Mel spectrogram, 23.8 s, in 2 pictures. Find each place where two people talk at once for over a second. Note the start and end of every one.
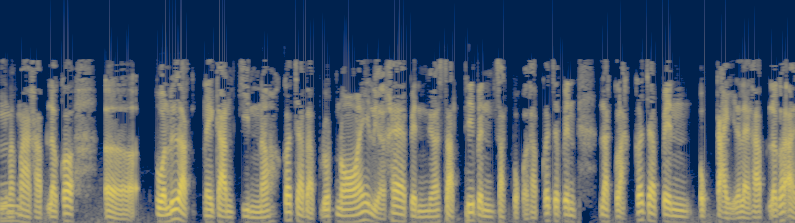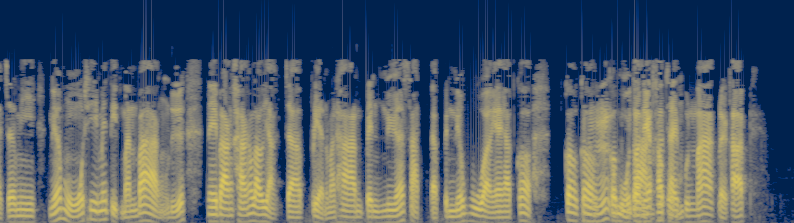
20.6-22.1

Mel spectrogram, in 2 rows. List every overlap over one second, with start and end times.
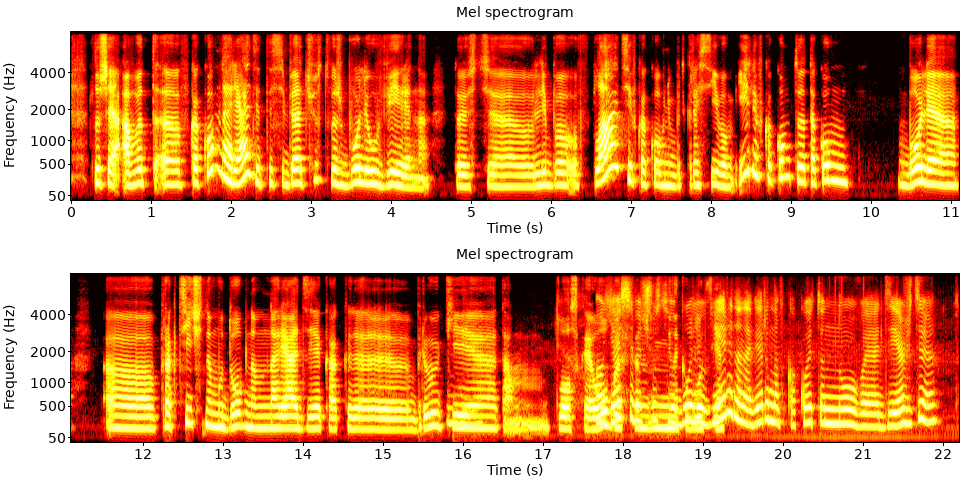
17.6-19.3

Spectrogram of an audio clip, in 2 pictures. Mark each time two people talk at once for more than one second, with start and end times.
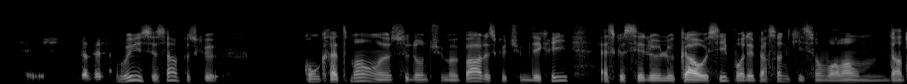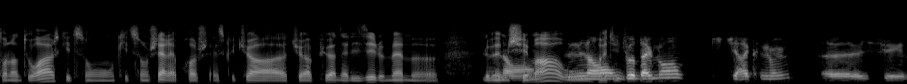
14.0-15.4

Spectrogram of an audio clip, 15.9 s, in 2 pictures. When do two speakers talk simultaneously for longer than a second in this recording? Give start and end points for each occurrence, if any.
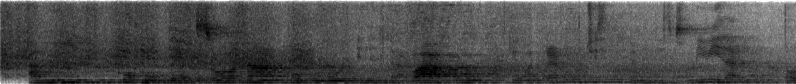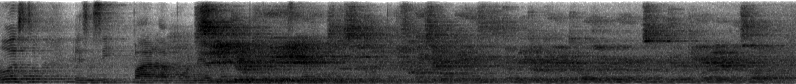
9.9-12.0

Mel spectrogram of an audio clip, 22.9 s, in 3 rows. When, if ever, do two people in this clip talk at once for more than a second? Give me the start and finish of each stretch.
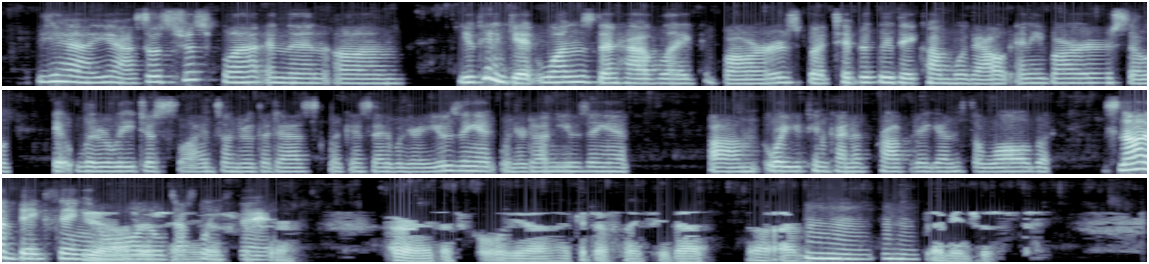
15.8-17.1

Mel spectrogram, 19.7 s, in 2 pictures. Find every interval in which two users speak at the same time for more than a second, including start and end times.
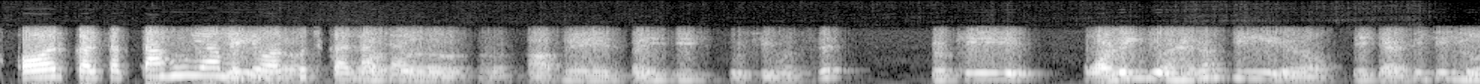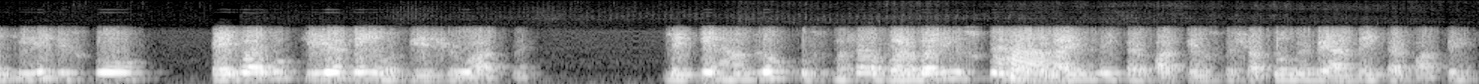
1.5-2.9

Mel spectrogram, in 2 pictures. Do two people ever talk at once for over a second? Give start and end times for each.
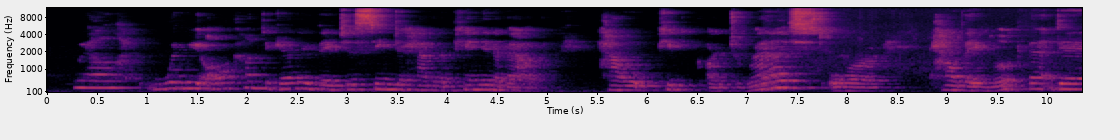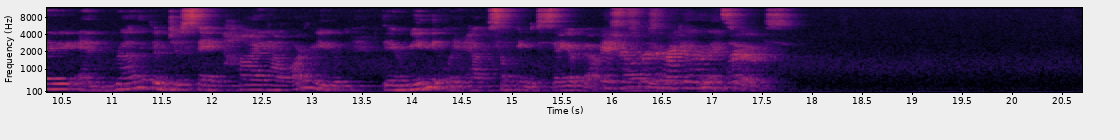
15.9-17.5

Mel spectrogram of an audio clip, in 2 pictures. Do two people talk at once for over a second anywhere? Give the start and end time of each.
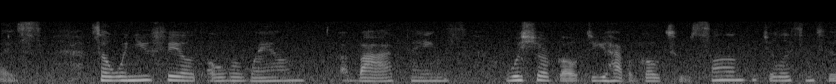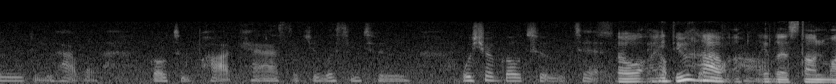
14.8-16.2

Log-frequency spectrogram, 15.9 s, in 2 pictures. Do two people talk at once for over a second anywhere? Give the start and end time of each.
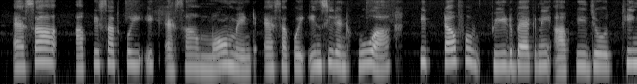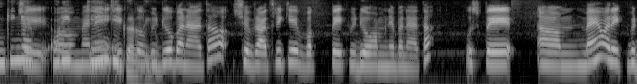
8.2-9.9

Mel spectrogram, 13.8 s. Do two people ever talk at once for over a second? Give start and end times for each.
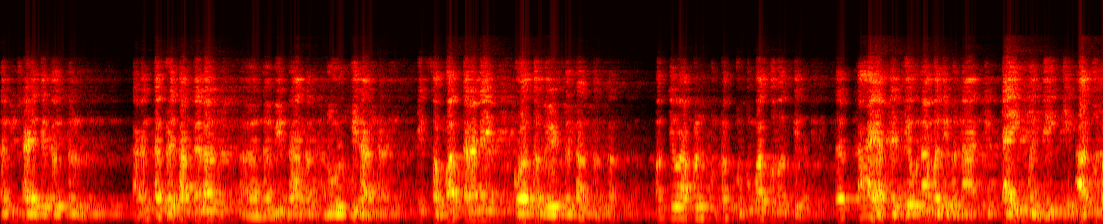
none

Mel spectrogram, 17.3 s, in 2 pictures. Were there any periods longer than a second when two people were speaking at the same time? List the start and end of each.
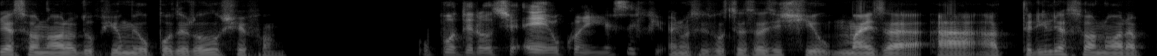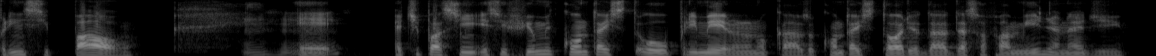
none

